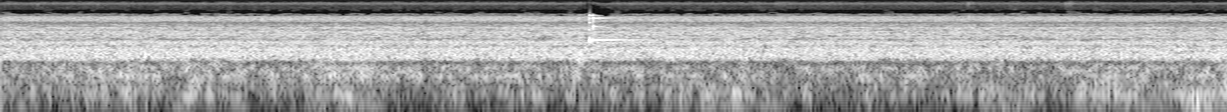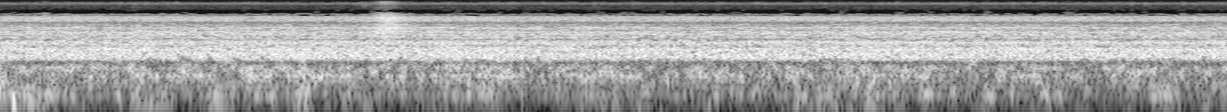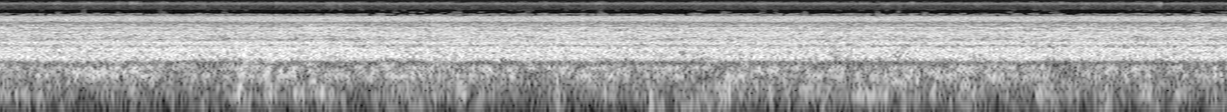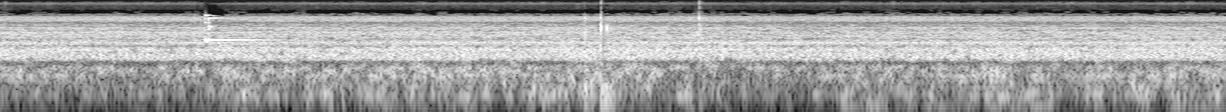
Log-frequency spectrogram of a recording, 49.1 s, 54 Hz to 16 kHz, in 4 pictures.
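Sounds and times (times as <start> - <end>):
bright ding: 5.8 - 6.8, 38.8 - 39.8.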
